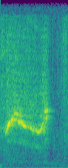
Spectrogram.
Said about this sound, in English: And, oh, this is the sound it makes without the attachment. It's like one of those whistles. Oh. I can't, like, that does that like sad, like, you know, yeah, guy can't get it up noise.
